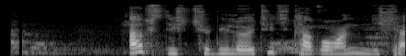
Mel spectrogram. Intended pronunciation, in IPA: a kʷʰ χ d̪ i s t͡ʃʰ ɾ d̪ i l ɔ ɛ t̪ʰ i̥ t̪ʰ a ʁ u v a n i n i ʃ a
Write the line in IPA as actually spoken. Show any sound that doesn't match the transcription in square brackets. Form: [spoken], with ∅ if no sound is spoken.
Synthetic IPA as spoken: a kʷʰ [s] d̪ i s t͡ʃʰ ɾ d̪ i l ɔ ɛ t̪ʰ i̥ t̪ʰ a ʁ [ɔ] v a n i n i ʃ a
